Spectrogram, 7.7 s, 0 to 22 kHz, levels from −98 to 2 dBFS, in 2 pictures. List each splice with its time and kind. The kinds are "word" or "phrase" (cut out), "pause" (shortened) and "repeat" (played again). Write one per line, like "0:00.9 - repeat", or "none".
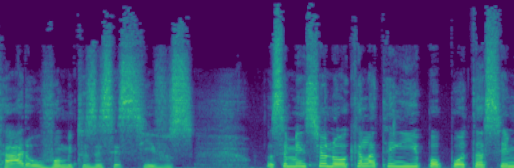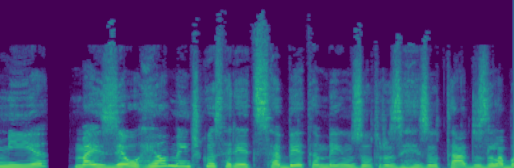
none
